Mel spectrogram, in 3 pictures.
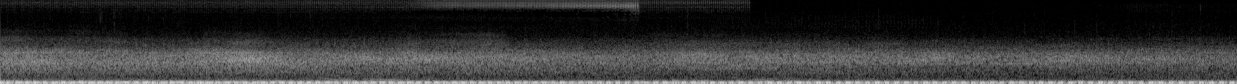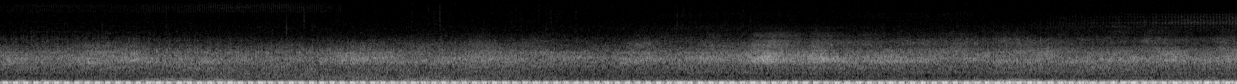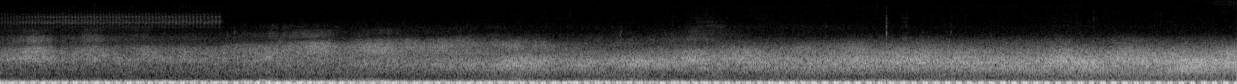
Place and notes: Field, Taavi Tulev, Average day at summer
